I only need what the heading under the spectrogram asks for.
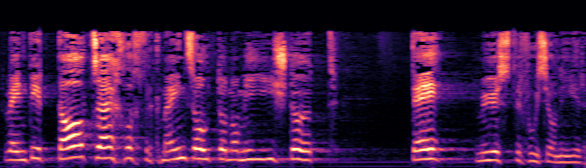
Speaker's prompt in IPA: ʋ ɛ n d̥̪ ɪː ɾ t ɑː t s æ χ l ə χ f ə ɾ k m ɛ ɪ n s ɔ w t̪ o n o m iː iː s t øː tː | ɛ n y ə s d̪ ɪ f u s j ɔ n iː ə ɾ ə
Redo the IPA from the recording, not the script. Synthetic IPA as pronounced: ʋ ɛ n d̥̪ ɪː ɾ t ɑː t s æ χ l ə χ f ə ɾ k m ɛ ɪ n s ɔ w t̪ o n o m iː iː ʃ t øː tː | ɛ m y ə s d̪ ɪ f u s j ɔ n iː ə ɾ ə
